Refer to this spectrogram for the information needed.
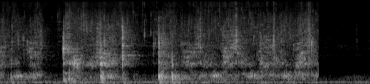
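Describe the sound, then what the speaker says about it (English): Orzotto with creme fraiche stirred in a Ninja Foodi pot, a spoon making repeated wet scraping and squelching strokes against the inner pot, close and continuous, ending abruptly, no voices. "And then give it a good stir."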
